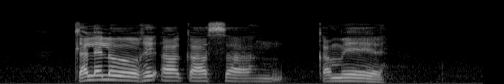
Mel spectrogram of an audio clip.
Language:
Northern Sotho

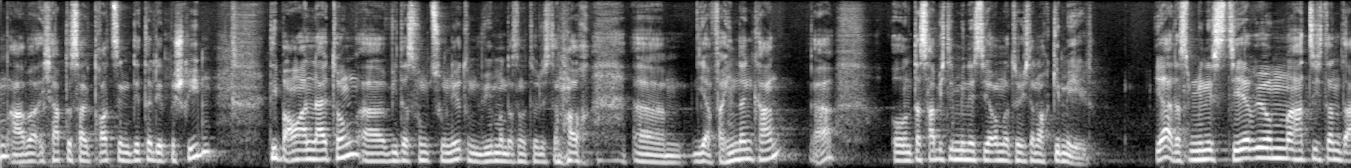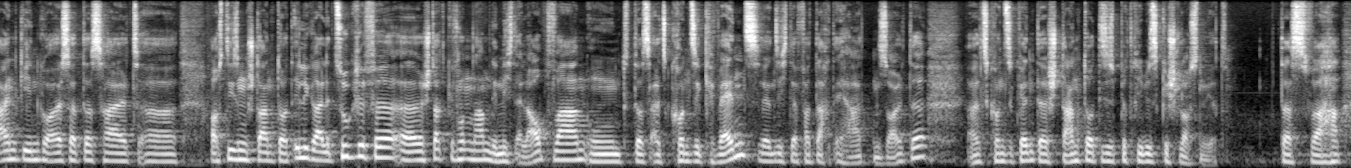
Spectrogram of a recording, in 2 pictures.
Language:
German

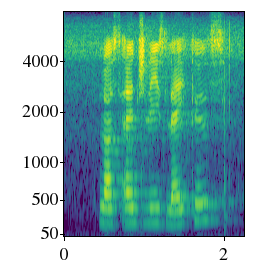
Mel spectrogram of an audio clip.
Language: English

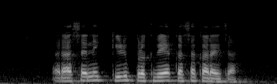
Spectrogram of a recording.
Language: Marathi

